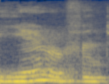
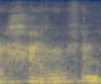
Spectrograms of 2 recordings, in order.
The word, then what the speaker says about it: Hierophant: 6 of Wands, the 7 of Swords, the 2 of Cups, the Empress, nice, the Hierophant or Hierophant, whichever way you want to pronounce it, the Sun, baby, look at that,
